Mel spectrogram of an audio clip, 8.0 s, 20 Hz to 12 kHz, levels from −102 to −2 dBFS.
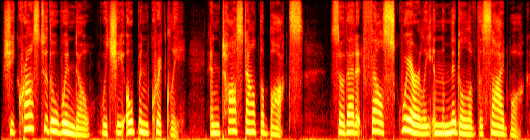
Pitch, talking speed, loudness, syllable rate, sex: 205 Hz, 190 wpm, -19 LUFS, 5.2 syllables/s, female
